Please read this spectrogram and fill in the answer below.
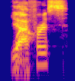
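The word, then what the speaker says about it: Wafris: into your new Venture waffas waffas yeah a lot of controversy on how to say the name but it's WAFF like web application fir wall plus reddis um and so the existing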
